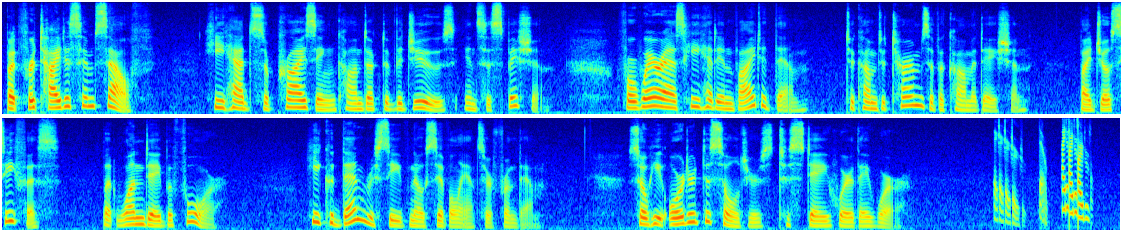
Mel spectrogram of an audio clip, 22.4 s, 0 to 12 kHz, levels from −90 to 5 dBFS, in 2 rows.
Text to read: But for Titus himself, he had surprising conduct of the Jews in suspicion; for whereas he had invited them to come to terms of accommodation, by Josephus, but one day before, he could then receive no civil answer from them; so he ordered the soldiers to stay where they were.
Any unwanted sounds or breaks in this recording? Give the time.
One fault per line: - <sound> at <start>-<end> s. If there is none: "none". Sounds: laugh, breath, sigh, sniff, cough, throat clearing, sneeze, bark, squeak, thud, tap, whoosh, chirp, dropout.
- chirp at 21.1-22.1 s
